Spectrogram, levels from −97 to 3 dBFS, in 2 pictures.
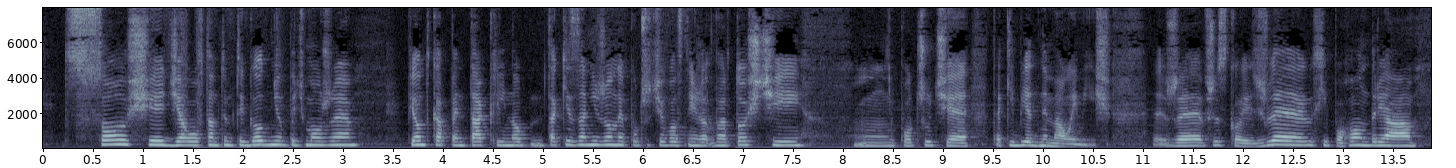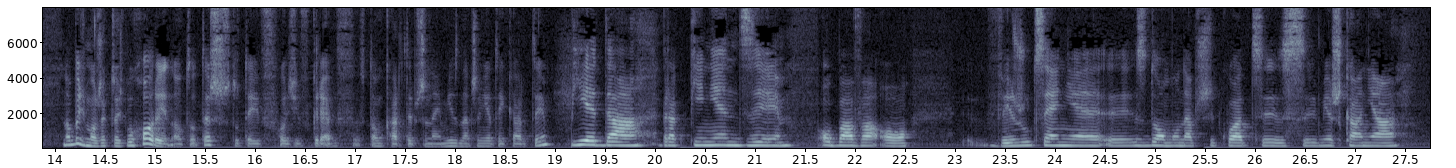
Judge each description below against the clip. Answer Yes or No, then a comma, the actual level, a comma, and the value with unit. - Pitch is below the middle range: No, high, 195 Hz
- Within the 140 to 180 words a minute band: No, average, 130 wpm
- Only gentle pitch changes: No, average, 3.5 semitones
